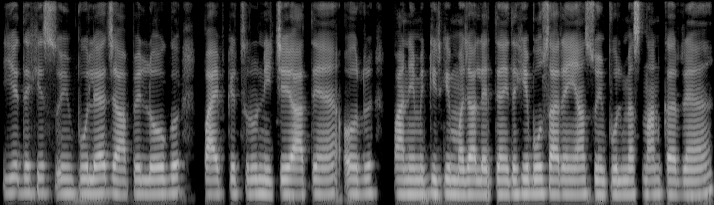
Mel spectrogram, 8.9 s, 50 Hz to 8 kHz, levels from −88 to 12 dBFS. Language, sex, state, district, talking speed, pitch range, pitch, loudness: Hindi, male, Bihar, Jamui, 220 wpm, 155-165 Hz, 160 Hz, -21 LUFS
